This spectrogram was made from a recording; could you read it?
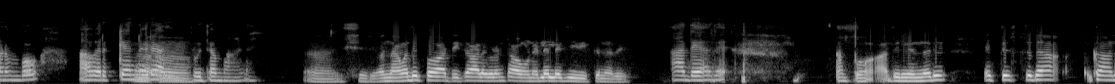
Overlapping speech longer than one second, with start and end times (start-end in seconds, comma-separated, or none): none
